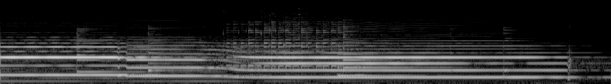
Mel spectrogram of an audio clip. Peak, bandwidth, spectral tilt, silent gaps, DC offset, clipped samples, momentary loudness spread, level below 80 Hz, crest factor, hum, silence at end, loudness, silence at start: -8 dBFS; 9.4 kHz; -5 dB/octave; none; under 0.1%; under 0.1%; 13 LU; -64 dBFS; 10 dB; none; 0 s; -17 LUFS; 0 s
